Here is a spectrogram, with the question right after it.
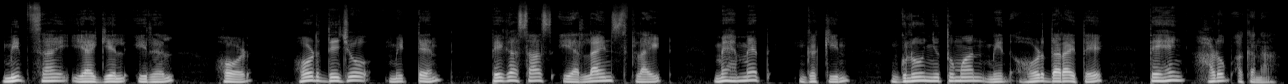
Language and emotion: Santali, neutral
